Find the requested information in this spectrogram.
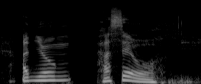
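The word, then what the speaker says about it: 안녕하세요: to me okay obviously he mentioned that we have to say anyong with the pronunciation or kind of lift up the the young sound sorry and to all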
